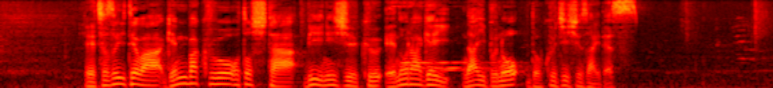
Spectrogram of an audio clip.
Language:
Japanese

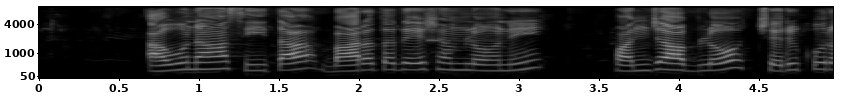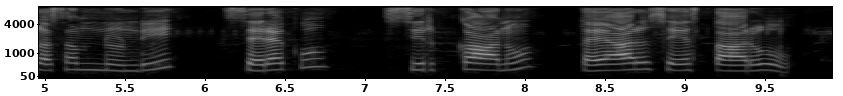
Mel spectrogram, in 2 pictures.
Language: Telugu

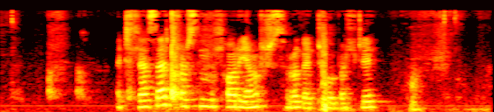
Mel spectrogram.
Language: Mongolian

